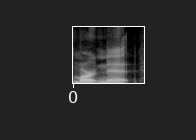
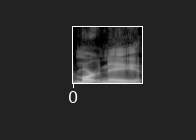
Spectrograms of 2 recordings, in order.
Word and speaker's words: Martinet: Nintendo has confirmed that Charles martinet uh or Martin a I think is how it's pronounced the original voice actor of Mario who has played the character since 1991.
